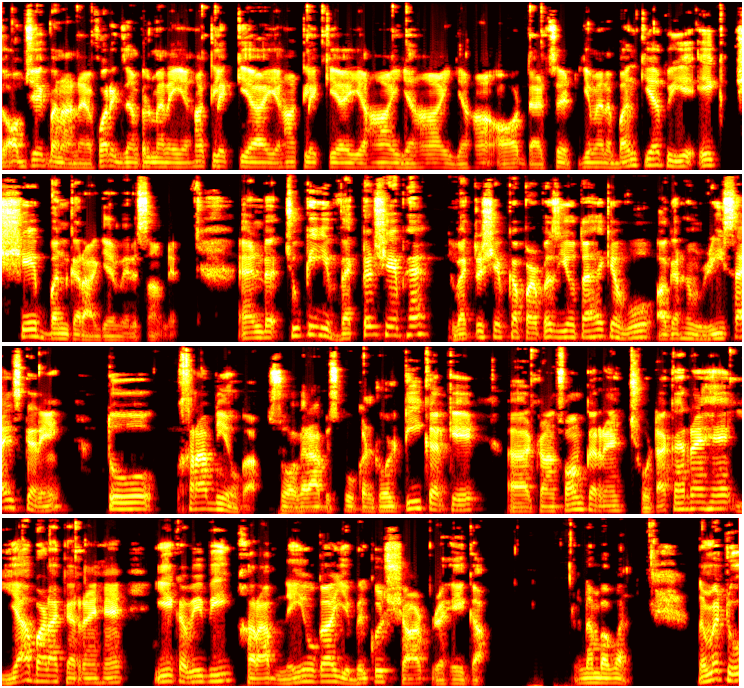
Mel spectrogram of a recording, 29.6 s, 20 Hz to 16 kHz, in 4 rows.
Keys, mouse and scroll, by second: 0.7 click, 18.8 ctrl+t, 20.1-25.3 shift+drag.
